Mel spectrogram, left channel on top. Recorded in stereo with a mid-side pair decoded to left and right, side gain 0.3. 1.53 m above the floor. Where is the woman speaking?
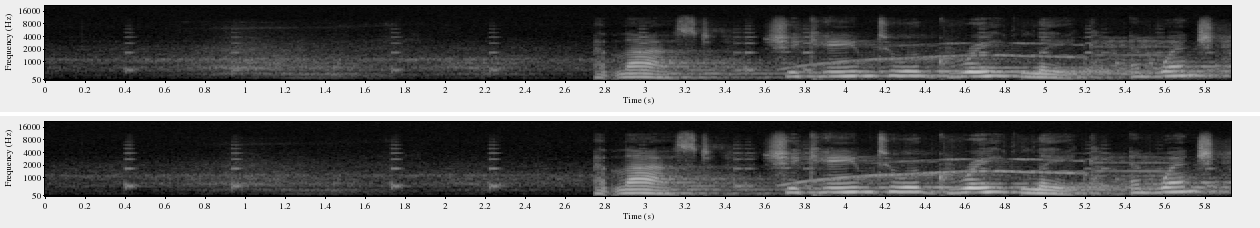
40° right, 0.9 m.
